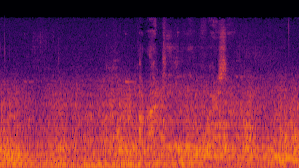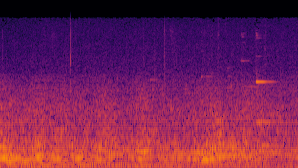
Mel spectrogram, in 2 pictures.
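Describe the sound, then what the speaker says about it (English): An airplane passes overhead outdoors, its broad steady rumble sustained in the distance while someone talks over it. "there's a plane"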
